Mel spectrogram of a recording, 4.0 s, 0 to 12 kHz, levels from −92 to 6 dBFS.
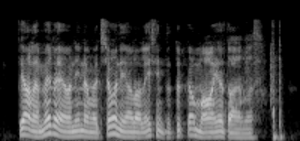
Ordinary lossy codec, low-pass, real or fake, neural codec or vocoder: Opus, 64 kbps; 7.2 kHz; fake; codec, 16 kHz, 8 kbps, FreqCodec, larger model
